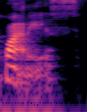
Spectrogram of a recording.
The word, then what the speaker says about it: Juarez: My very special guest today is our first international guest, Elsa Juarez, and I hope I pronounced that okay.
